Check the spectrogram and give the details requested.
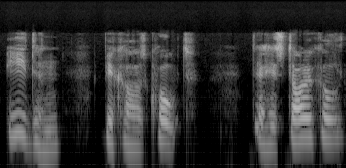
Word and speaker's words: Eden: example in Quran 988 the term Eden is pronounced as Aden in the Arabic According to Islamic escot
